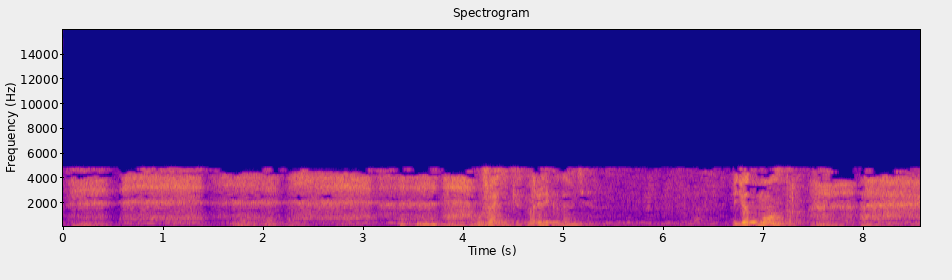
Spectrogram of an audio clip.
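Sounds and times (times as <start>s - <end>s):
voice imitating a raspy wheezing breath: 0.0s - 4.6s, 7.4s - 8.5s
laughter: 3.1s - 6.7s
speech: 3.6s - 5.4s, 6.7s - 8.2s.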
